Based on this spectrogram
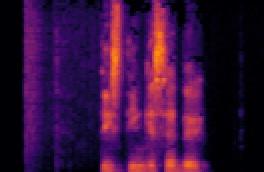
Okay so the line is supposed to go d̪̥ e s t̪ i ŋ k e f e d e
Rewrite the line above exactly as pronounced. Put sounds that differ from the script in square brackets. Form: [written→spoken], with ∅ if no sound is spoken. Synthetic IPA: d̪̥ [e→i] s t̪ i ŋ [k→ɡ] e [f→s] e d e

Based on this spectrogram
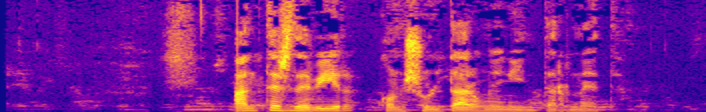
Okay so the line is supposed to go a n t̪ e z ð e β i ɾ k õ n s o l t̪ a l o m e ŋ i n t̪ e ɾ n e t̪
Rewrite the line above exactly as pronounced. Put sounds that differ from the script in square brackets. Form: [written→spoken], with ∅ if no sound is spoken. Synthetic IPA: a n t̪ e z ð e β i ɾ k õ n s [o→u] l t̪ a [l→ɾ] o [m→ŋ] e ŋ i n t̪ e ɾ n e t̪

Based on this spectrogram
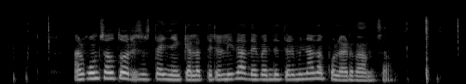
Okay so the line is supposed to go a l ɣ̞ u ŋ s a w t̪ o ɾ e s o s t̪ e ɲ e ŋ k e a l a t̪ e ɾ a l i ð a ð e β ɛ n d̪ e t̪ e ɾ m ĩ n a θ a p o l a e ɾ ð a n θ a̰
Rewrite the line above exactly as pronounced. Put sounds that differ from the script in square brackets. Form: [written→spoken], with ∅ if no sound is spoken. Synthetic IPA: a l ɣ̞ u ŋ s a w t̪ o ɾ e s o s t̪ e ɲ e ŋ k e a l a t̪ e ɾ a l i ð a ð e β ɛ n d̪ e t̪ e ɾ m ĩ n a [θ→ð] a p o l a e ɾ ð a n θ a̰

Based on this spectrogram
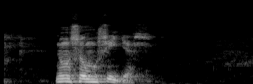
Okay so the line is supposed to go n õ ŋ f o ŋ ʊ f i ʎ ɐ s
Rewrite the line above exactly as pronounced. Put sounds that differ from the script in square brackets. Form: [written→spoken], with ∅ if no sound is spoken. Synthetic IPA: n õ ŋ [f→s] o [ŋ→m] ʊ [f→s] i ʎ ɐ s

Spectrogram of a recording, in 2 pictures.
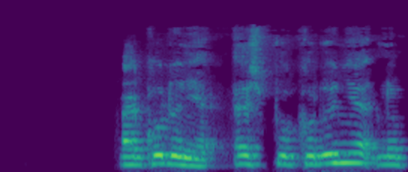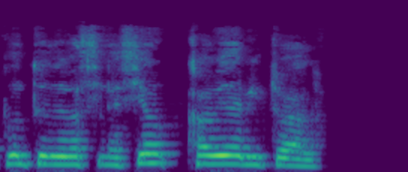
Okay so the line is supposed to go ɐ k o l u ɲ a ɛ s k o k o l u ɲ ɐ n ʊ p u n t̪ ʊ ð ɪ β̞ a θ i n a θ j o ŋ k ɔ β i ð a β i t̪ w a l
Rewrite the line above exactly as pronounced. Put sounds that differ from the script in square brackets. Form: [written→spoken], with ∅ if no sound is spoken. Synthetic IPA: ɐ k o l u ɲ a ɛ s [k→p] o k o l u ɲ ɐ n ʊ p u n t̪ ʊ ð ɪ β̞ a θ i n a θ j o ŋ k ɔ β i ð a β i t̪ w a l

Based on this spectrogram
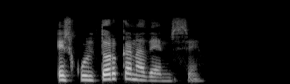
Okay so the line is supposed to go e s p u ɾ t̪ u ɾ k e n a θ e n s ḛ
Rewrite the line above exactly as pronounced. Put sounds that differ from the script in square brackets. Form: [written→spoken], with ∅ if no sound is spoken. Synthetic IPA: e s [p→k] u [ɾ→l] t̪ [u→o] ɾ k [e→a] n a [θ→ð] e n s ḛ

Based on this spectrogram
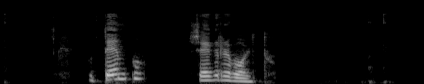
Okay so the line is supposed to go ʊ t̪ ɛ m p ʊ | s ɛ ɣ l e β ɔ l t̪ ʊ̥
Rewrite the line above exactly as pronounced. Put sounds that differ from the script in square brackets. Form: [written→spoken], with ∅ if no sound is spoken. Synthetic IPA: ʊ t̪ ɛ m p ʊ | s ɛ ɣ [l→r] e β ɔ l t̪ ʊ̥

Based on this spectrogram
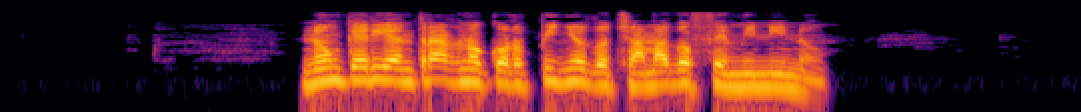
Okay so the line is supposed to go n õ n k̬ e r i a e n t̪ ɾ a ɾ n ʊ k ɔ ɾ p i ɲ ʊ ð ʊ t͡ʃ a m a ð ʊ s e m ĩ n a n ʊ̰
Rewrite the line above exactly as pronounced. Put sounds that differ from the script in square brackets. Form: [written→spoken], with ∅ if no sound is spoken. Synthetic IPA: n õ [n→ŋ] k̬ e [r→ɾ] i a e n t̪ ɾ a ɾ n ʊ k [ɔ→o] ɾ p i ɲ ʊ ð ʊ t͡ʃ a m a ð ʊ [s→f] e m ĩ n [a→i] n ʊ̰

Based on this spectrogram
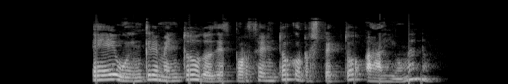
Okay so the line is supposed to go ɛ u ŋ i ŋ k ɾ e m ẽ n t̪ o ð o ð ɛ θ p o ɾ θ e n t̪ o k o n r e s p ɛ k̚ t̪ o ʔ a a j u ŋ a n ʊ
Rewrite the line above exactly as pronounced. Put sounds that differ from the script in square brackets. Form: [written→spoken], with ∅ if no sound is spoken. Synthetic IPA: ɛ u ŋ i ŋ k ɾ e m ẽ n t̪ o ð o ð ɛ θ p o ɾ θ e n t̪ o k o n r e s p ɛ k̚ t̪ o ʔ a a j u ŋ a n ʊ

